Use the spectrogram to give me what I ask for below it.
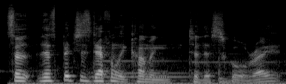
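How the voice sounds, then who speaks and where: A man's voice: medium pitch, lively intonation, fairly quick. A man hosting a let's play, reading game text aloud and adding wry, irreverent, sometimes profane asides. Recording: clear game music behind voice.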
